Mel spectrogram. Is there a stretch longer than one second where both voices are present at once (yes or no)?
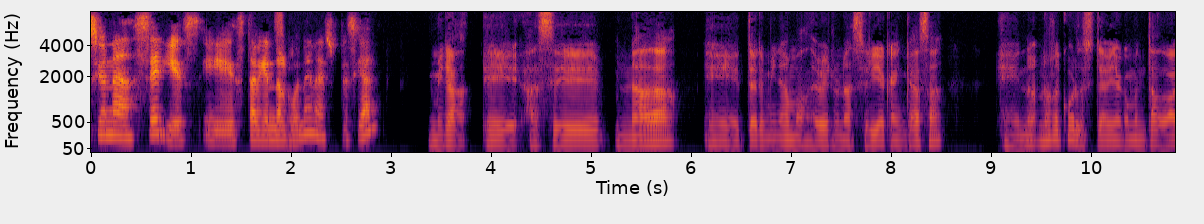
no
